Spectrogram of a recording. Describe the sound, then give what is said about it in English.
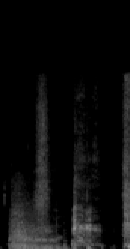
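Heavy, forceful breathing: a long deep exhale, a shorter rough breath, then another beginning, loud and raspy with no talking. “Aggressive breathing.”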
